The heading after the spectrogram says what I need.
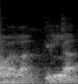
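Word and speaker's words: ولكن: Tulisannya walakin, ya, dibaca walakillah karena idgham bila guna. Tapi kalau mau mencari makna ya dibacanya walakin.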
